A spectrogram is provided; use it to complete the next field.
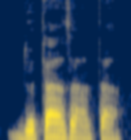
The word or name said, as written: de temps en temps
